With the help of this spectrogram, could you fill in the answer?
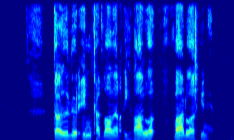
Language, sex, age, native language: Icelandic, male, 70-79, Icelandic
